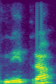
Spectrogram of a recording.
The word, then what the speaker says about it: Nethra: It's quite difficult to pronounce uh for everybody. So I my preferred name is Nitra and especially there's one uh funny thing about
